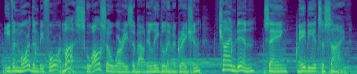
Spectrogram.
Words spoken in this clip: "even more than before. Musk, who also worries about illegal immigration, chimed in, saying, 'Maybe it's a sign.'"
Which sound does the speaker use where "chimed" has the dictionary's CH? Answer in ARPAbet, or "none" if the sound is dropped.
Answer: CH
